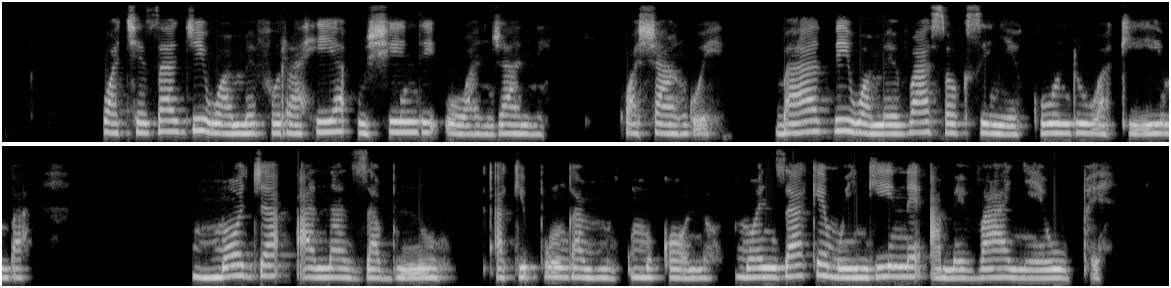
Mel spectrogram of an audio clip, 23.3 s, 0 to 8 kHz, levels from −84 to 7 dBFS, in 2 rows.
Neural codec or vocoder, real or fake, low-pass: none; real; 7.2 kHz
